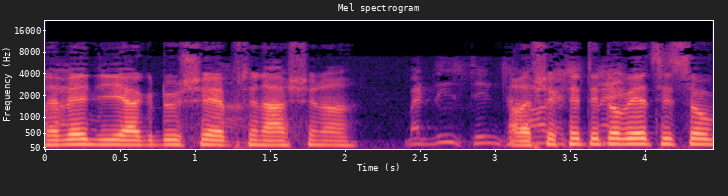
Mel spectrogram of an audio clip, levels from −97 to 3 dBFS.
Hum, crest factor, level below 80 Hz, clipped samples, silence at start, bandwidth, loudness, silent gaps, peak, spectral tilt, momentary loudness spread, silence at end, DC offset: none; 16 dB; -54 dBFS; under 0.1%; 0 s; 11.5 kHz; -18 LUFS; none; -2 dBFS; -6 dB/octave; 20 LU; 0 s; under 0.1%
